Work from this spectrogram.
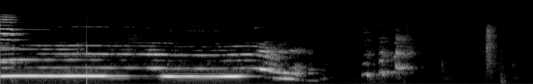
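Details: A female dog howls indoors on a rainy day while playing with a squeezy hippo toy: a long, steady, tonal howl held for about three seconds that bends downward at the end, followed by a few short whimpering yelps.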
